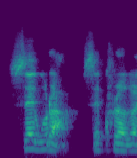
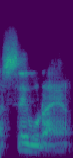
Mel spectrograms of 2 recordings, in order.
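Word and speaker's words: סגולה: 세쿠라가 아니라 세구라예요.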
